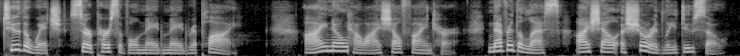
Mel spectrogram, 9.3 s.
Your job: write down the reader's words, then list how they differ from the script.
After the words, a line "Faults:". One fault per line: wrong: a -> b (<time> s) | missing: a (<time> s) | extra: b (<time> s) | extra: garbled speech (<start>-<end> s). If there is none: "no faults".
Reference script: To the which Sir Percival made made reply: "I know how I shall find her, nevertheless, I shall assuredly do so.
To the which Sir Percival made made reply: "I know how I shall find her, nevertheless, I shall assuredly do so.
Faults:
no faults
